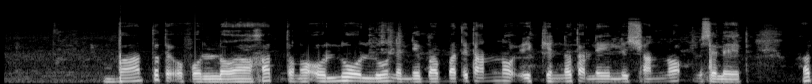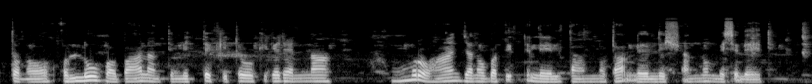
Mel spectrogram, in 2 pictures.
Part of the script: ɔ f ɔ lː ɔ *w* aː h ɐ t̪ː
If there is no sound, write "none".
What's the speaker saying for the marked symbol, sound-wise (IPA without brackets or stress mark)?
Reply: w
